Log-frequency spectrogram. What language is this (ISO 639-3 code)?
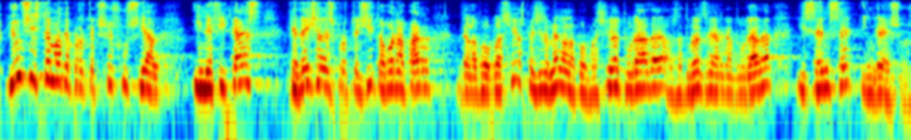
cat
